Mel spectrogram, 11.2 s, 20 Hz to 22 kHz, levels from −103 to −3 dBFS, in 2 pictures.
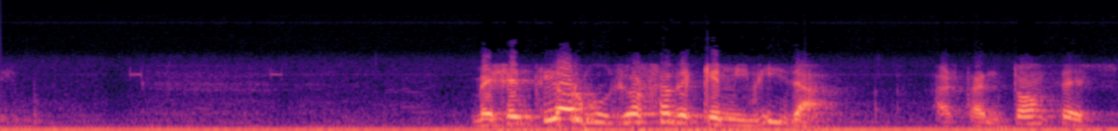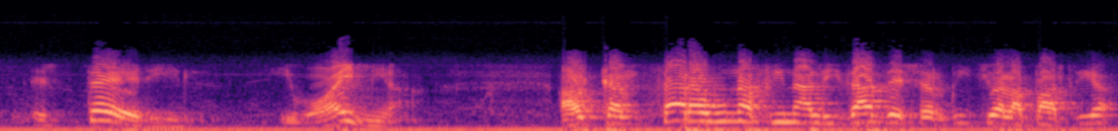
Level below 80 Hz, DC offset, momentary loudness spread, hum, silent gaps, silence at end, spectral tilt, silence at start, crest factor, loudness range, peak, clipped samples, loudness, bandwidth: -38 dBFS; under 0.1%; 21 LU; none; none; 0 s; -8 dB/octave; 0 s; 14 dB; 5 LU; -14 dBFS; under 0.1%; -26 LUFS; 5.8 kHz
